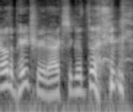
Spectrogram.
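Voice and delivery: ordinary delivery

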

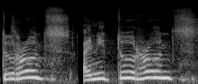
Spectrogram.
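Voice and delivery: put-on heavy, thick Russian accent, very high and loud. Retelling a scene, quote the shouted demand in a thick russian accent. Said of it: "thick Russian accent".

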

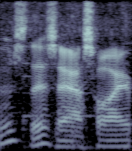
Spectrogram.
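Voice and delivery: very quiet, hushed, crude, unchivalrous aside. Leaning in to quietly ask who the stranger is: very unknightly tone. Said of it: "with a very unknightly tone go".

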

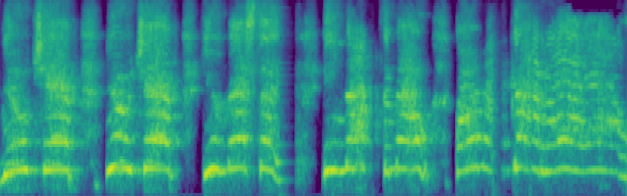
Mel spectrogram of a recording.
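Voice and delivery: put-on wild, very high, frantic shrieking. Recounting going wild while mom held them back and dad asked why: retelling a scream. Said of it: "I start screaming".

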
